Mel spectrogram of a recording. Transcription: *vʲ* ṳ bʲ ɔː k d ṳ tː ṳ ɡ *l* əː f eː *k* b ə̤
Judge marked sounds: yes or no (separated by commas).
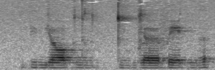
no, yes, yes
